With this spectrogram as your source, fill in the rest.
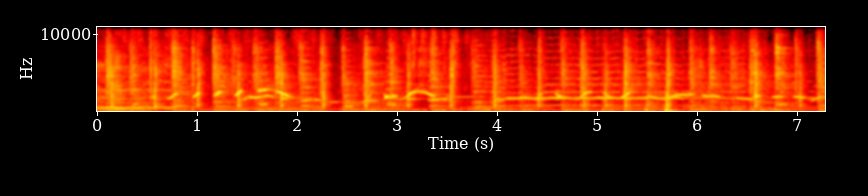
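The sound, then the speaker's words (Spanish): People whistle a melody of high, clear sustained and gliding notes over an instrumental backing with a steady percussive beat. “no nos dejan cantar al menos, vamos todos a silbar.”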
